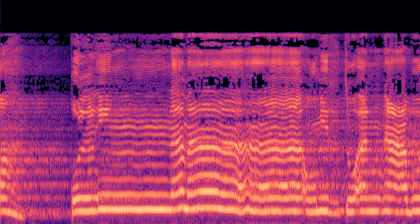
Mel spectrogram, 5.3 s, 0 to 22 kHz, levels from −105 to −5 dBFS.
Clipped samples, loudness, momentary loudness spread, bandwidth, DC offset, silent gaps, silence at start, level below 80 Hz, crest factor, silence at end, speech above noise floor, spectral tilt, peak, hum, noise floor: under 0.1%; -19 LUFS; 7 LU; 12 kHz; under 0.1%; none; 0 s; -66 dBFS; 14 dB; 0 s; 22 dB; -3 dB/octave; -6 dBFS; none; -41 dBFS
